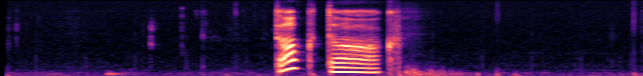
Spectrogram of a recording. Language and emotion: Russian, sad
